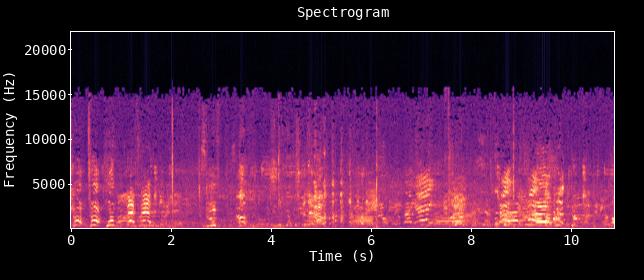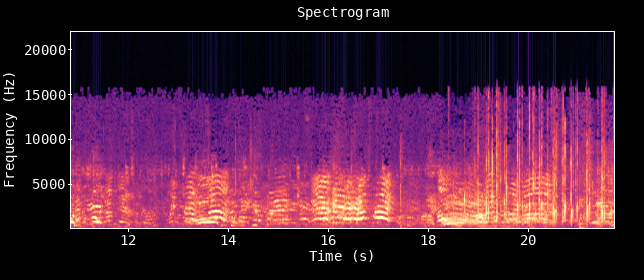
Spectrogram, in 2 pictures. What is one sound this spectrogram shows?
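Spectators shout and cheer outdoors, louder toward the end.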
